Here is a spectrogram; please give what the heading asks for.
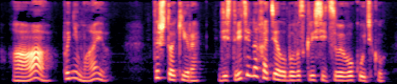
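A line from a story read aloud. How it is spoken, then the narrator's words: Casual matter-of-fact question. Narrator (Russian): Самым что ни на есть обыденным тоном поинтересовалась Жанна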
